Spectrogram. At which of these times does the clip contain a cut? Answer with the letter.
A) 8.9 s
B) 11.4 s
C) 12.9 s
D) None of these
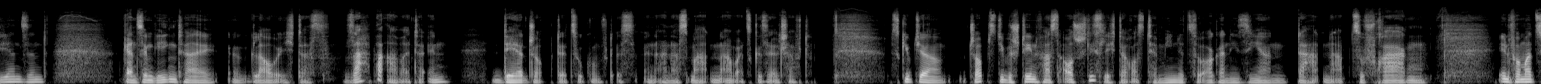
A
